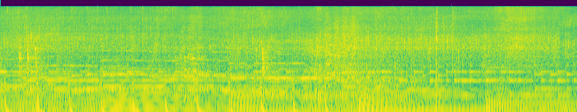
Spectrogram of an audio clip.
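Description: Short ribs sear in a pan with carrots and garlic, a loud continuous sizzle and crackle with rhythmic scraping strokes of a utensil repeating about twice a second, no voices.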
